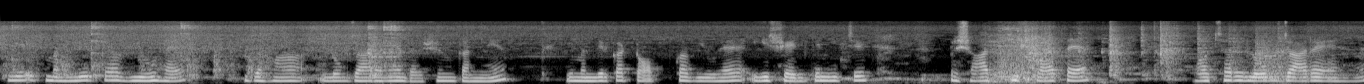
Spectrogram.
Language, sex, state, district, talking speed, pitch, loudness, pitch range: Hindi, female, Andhra Pradesh, Guntur, 145 wpm, 170 Hz, -16 LUFS, 165-185 Hz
